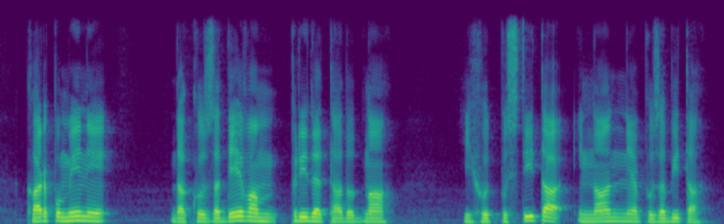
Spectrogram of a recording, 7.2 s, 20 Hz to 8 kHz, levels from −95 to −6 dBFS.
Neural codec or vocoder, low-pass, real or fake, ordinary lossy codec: none; 7.2 kHz; real; none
